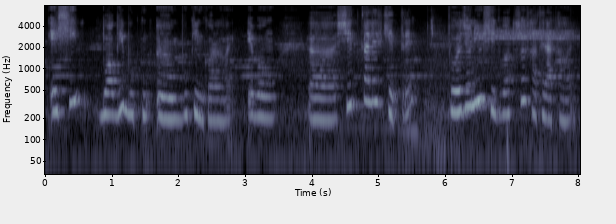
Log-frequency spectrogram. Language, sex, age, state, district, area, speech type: Bengali, female, 18-30, West Bengal, Purulia, urban, spontaneous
